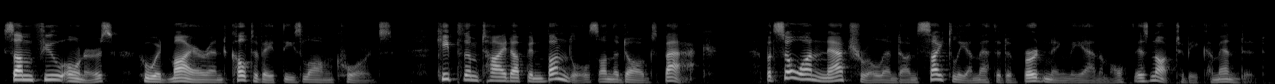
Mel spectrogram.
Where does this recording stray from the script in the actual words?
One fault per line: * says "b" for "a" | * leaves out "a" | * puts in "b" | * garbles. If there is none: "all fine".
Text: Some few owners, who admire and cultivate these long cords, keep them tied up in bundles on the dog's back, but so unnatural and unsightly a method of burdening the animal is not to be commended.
all fine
